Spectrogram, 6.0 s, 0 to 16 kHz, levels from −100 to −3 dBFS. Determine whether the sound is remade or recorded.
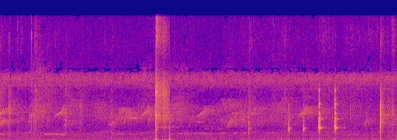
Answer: recorded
